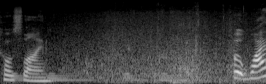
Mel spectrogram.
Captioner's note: water splashing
